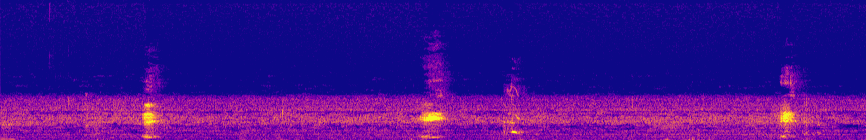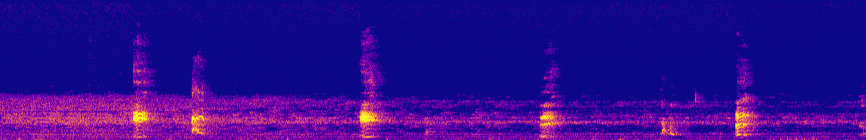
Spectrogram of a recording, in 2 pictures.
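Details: Baby with hiccups still playing: repeated short, sharp catches in the breath about every two seconds over room noise; infant hiccups.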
